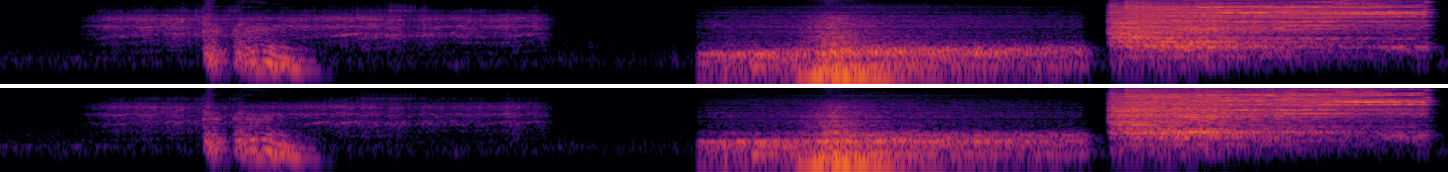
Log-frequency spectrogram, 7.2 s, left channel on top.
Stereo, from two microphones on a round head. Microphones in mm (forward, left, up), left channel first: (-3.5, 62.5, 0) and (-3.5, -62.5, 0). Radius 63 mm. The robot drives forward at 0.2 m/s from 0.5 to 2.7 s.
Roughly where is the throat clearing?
Centre.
